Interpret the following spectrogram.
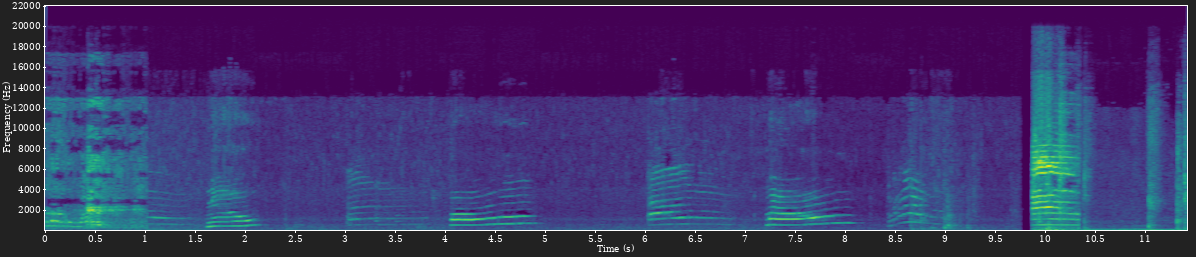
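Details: Domestic cat meowing in a series of about seven clear, drawn-out meows, each sliding upward in pitch, with short pauses between; a burst of noise and music opens the sequence and a loud clatter closes it.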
